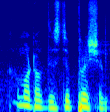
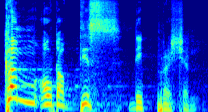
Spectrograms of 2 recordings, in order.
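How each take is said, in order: First: Much softer repeat of a command; hushed echo. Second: High, drawn-out command; commanding rebuke. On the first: (மெதுவான குரலில் திரும்பச் சொல்லி) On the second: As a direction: order him out, stretching the words slowly. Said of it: "தாவீது ராஜாவை கண்டிப்பதற்காக". (நீட்டி அழுத்தமாகக் கட்டளையிடும் தொனி) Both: Acted.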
